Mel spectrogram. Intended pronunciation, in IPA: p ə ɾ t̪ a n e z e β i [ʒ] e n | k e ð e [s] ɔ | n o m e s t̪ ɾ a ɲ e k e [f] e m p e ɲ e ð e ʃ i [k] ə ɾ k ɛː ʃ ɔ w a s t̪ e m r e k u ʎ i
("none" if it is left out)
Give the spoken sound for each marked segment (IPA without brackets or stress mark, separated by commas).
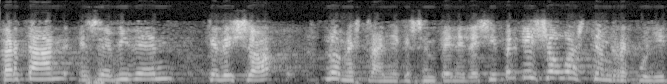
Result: ð, ʃ, s, p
